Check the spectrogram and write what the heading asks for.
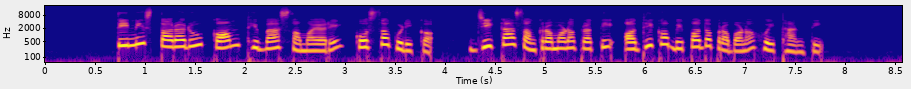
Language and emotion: Odia, neutral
